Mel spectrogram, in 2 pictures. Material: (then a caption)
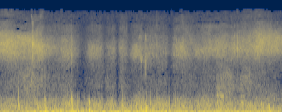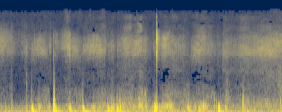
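Silicone. Fingertips and palms rub and press the cheeks and jaw of a lotion-coated, life-size silicone/rubber practice mannequin face resting on a pink pillow, in slow massage strokes. The sound is a quiet, low, muffled rubbing and squishing over a faint high hiss, with a few sharper soft presses standing out near the middle and end.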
